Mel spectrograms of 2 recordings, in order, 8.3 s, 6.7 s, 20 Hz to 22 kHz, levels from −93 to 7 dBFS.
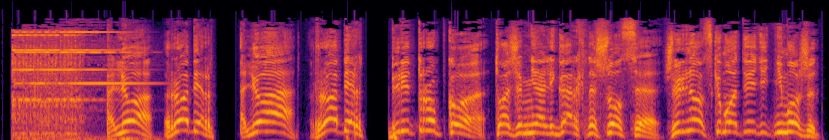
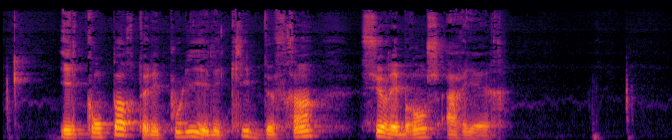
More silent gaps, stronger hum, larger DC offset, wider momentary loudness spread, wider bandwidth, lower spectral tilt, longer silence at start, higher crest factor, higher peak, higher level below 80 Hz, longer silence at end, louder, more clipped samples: first, 2.26-2.32 s, 3.70-3.86 s vs none; neither; neither; second, 6 LU vs 16 LU; about the same, 16 kHz vs 16.5 kHz; second, -2 dB/octave vs -6 dB/octave; about the same, 0.1 s vs 0.15 s; second, 12 dB vs 18 dB; about the same, 0 dBFS vs -2 dBFS; first, -38 dBFS vs -64 dBFS; second, 0.1 s vs 1.7 s; first, -11 LUFS vs -19 LUFS; neither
